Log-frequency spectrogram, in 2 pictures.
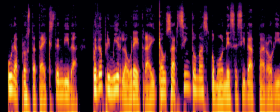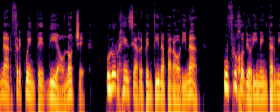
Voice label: Medical Procedure Explainer Video SP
